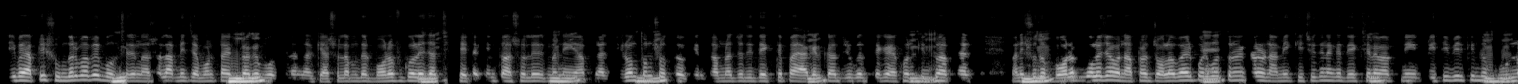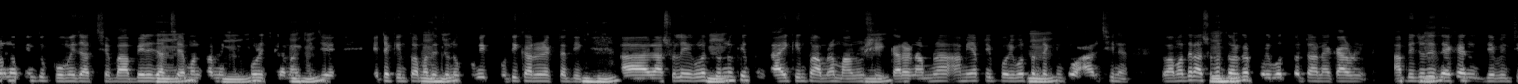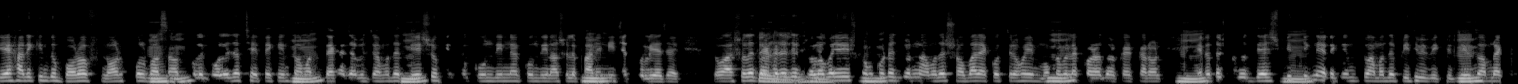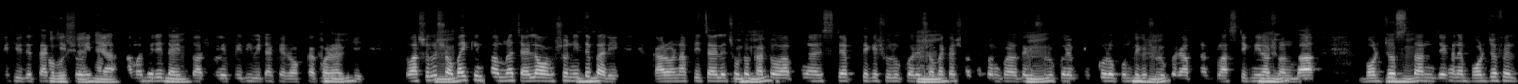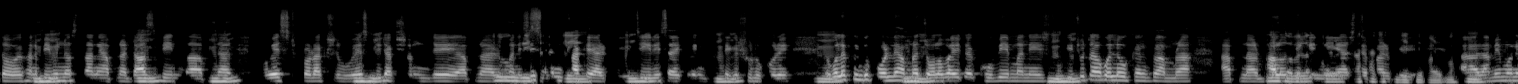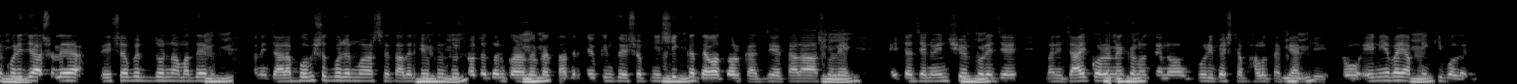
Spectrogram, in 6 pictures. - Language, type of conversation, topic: Bengali, unstructured, আমরা জলবায়ু পরিবর্তনের প্রভাব কীভাবে বুঝতে পারি?
- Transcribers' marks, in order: distorted speech; static; in English: "north pole"; in English: "south pole"; "থাকছি" said as "তাকছি"; "রক্ষা" said as "রক্কা"; in English: "step"; "স্থানে" said as "স্তানে"; in English: "to recycling"; in English: "waste production waste reduction"; in English: "system"; in English: "recycling"; in English: "ensure"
